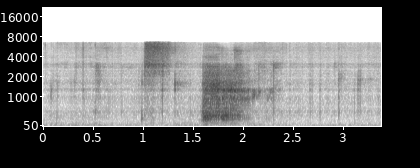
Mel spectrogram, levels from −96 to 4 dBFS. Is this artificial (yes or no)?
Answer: yes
